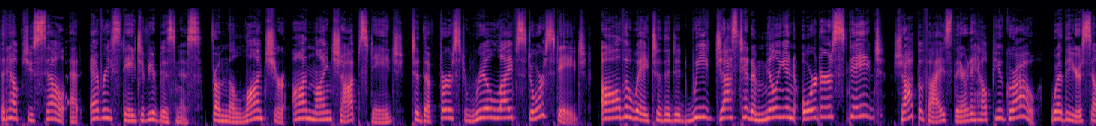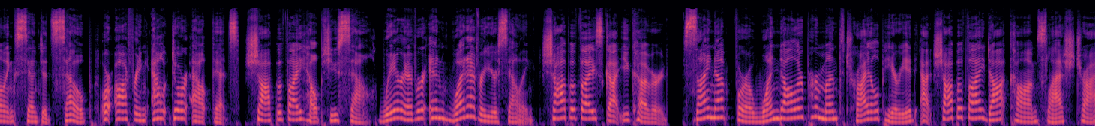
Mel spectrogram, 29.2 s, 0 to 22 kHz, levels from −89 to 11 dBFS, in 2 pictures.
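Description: Throughout, the speech carries a rough, fast flutter, its level pulsing by about 6 dB around twenty times a second. This is overlap-add ripple: the audio was rebuilt from windowed frames whose overlaps don't sum to a constant gain, so loudness swells once per frame.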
